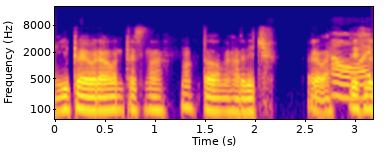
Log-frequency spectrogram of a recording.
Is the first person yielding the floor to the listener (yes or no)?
yes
